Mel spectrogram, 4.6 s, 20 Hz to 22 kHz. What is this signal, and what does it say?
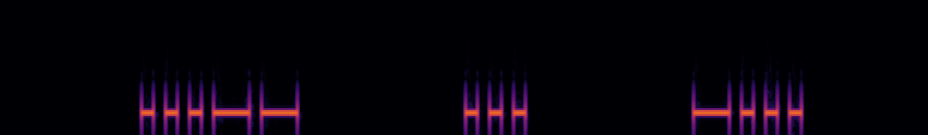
Morse code, heard as a keyed tone, about 20 wpm, spaced as for 8 wpm, 700 Hz. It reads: 3SB
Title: 191 Lesson 31e - Letter v - Three Characters 20wpm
